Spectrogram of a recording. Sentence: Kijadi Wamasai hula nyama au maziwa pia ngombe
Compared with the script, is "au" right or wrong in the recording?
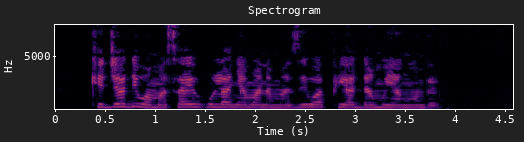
wrong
